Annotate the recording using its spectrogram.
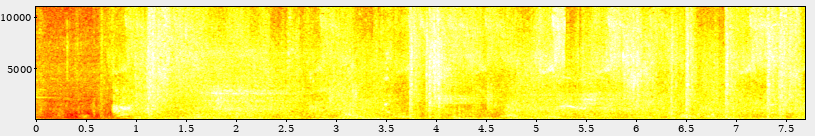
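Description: Weapons clash and strike in rapid hits.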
